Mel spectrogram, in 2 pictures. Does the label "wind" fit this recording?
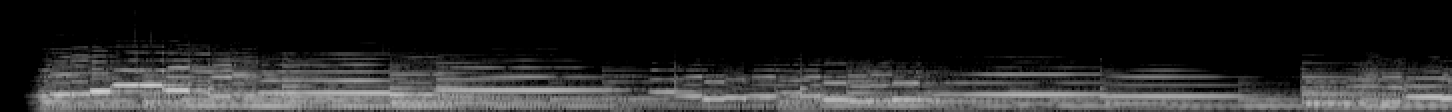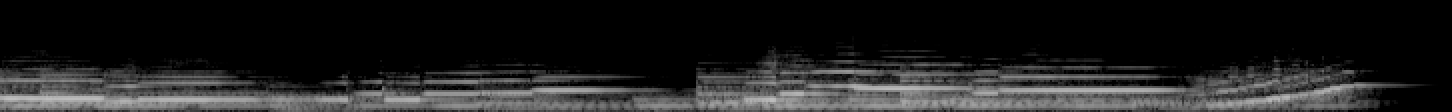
No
